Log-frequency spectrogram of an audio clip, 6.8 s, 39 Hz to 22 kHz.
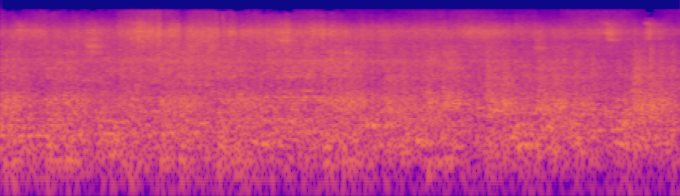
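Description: Meitetsu 2200 series electric limited express pulling out of the station, its cars rolling past on the rails and then running away down the track.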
